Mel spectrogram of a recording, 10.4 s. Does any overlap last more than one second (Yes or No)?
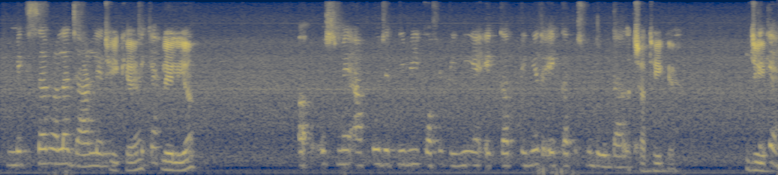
No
